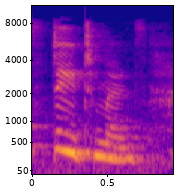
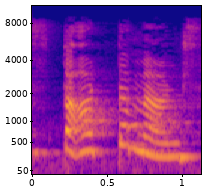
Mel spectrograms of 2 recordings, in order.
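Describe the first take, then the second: First: The first syllable sounds like stay. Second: The first syllable sounds like star. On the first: The speaker calls it right. "I want to use the word statements" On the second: The speaker calls it wrong. "I'm saying startaments"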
